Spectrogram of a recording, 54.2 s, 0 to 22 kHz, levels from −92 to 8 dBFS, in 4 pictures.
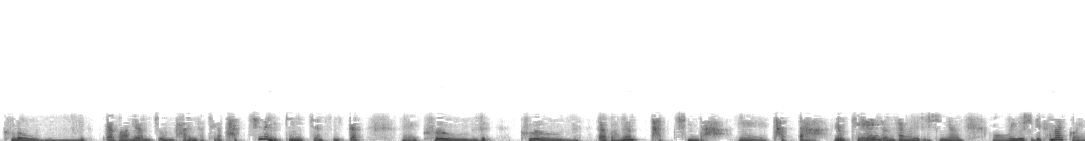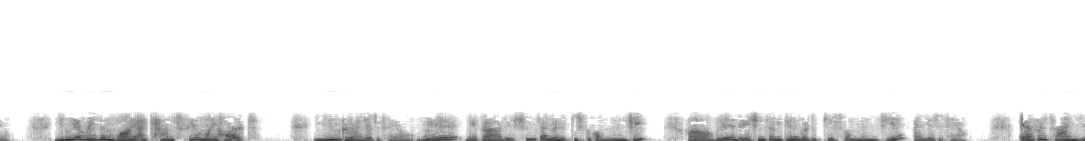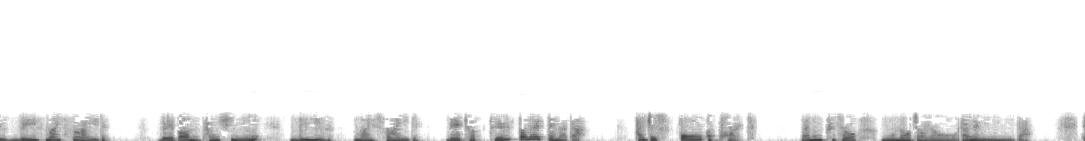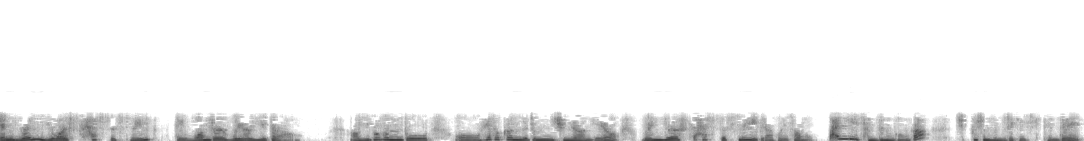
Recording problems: garbled, watery; badly; nothing above 4 kHz
high frequencies cut off; slight

